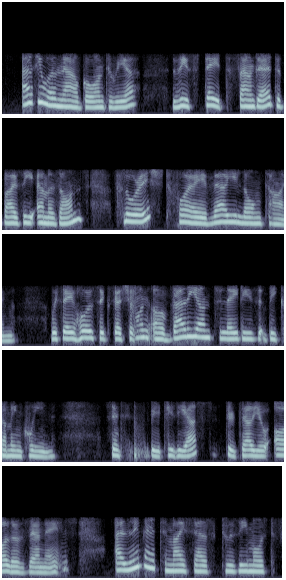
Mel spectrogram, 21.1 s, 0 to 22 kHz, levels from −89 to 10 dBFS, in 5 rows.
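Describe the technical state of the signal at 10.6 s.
At 10.6 s, lost AMR speech frames: from 10.40 to 10.63 s about 60 ms of speech failed its checksum after radio errors, which fits three consecutive 20 ms frames. The decoder filled the gap by repeating its last good pitch and vocal tract settings at falling gain, so the sound smears, thins and fades before recovering slightly rough.

Underlying this is the AMR narrowband mobile codec. Its low-rate mode, consistent with 7.4 kbps, models speech with few pulses, leaving a plainly audible buzzy, synthetic tone and no content above 4 kHz.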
